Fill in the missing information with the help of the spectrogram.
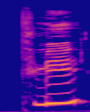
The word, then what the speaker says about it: plus: Maintenant, si je dis elle est plus gentille que sa sœur, Là, je ne prononce pas le S.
